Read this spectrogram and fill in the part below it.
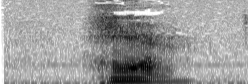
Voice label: "her", Dutch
